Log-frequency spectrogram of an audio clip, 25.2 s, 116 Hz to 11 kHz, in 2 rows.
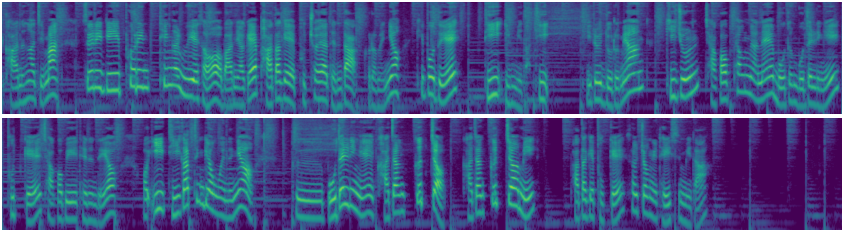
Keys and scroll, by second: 7.2 d, 7.5 d, 8.9 d, 9.2 d, 12.9 typing, 19.6 d, 19.8 d, 24.8 BackSpace.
